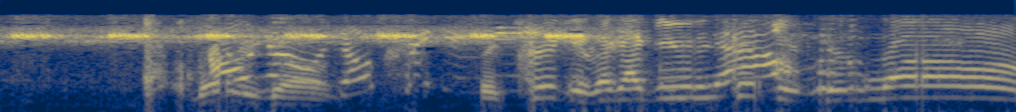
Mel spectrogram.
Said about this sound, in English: Don't click it. The crickets.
